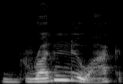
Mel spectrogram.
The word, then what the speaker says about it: Grud'in-nu'ak: read part of this um the layer of grudden Newark that's how you pronounce the name grunden grudden Newark the Hobgoblin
